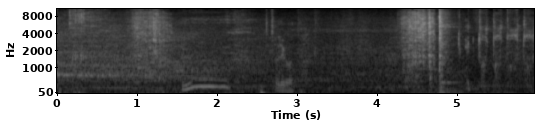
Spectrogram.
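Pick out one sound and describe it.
A metal baking tray clatters.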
